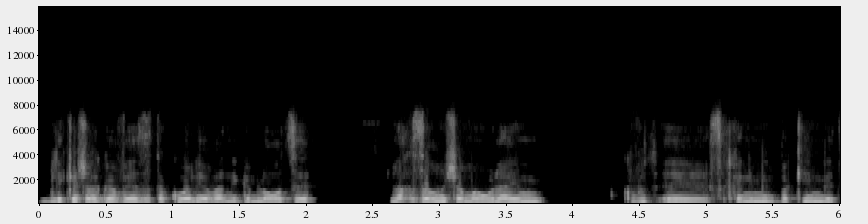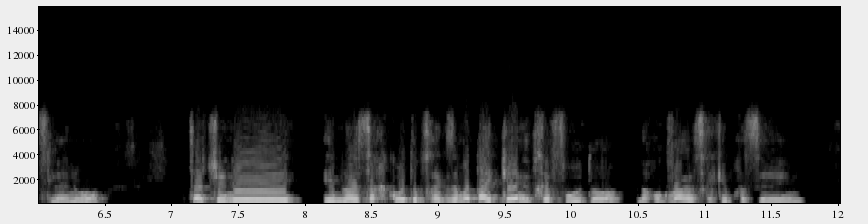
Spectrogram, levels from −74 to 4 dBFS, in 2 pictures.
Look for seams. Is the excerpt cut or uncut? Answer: uncut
